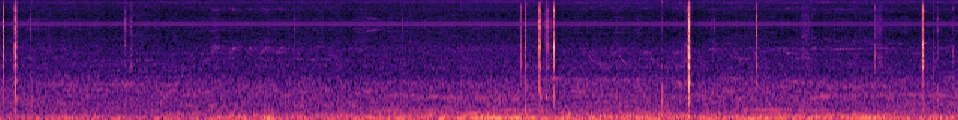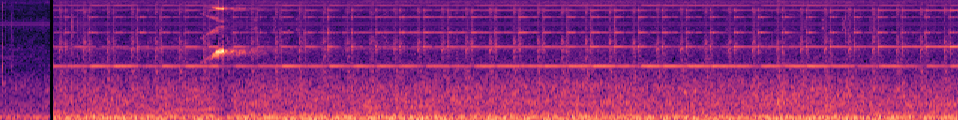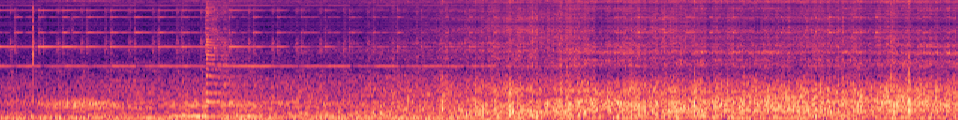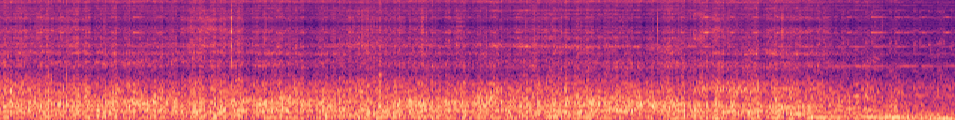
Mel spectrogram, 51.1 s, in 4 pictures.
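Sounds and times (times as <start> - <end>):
train wheels rumbling on rails: 13.5 - 51.0
train horn: 28.2 - 28.9.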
